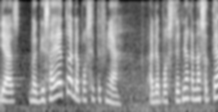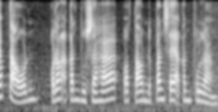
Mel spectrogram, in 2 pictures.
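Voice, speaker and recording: A very fast-paced woman's voice, fairly high in pitch, with ordinary pitch variation. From Central Java (Solo). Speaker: sociology lecturer, faculty vice dean. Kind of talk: interview, academic explanation. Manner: conversational, with frequent fillers.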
